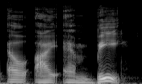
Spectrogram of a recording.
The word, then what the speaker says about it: limb: C L I M B. Remember, the B is silent. Can you think of another word that has a silent B at the end? Limb.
